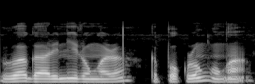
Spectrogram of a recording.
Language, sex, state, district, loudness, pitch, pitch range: Garo, male, Meghalaya, South Garo Hills, -16 LUFS, 130 Hz, 130-140 Hz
